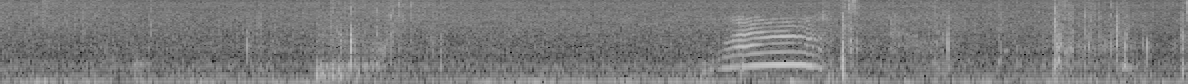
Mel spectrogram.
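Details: Single arched meow from a community tabby cat after a bout of affection-seeking, rising then falling and lasting about half a second mid-recording, with soft rustles and clicks around it.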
